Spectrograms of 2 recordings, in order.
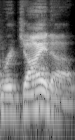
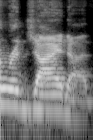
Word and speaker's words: Regina: one was come to Regina the city that rhymes with fun no see that though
